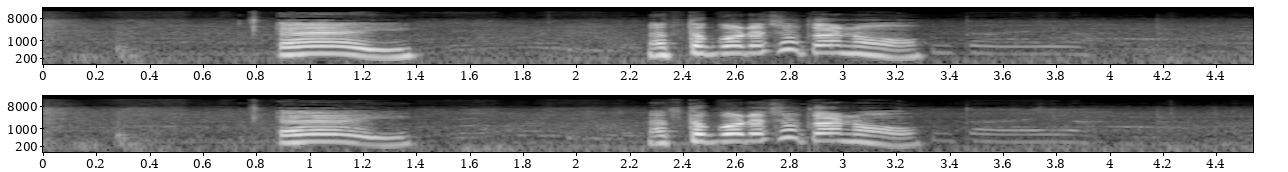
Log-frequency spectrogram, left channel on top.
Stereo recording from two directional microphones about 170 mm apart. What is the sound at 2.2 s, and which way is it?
Speech, 30° left (ahead or behind).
